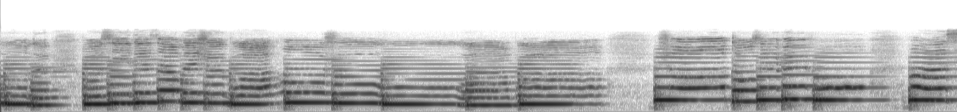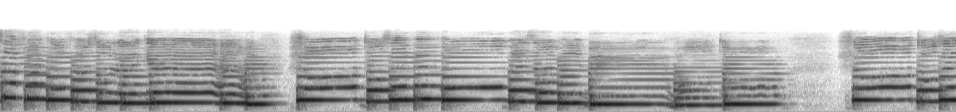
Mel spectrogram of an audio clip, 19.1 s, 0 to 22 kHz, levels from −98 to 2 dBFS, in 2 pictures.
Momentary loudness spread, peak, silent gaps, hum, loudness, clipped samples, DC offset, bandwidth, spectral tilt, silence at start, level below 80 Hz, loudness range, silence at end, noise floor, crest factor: 8 LU; -4 dBFS; none; none; -17 LUFS; under 0.1%; under 0.1%; 6.8 kHz; -6.5 dB/octave; 0 s; -72 dBFS; 4 LU; 0 s; -59 dBFS; 12 dB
